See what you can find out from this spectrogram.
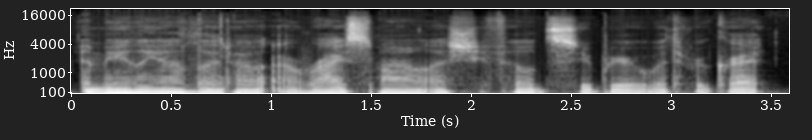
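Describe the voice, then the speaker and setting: A man reading an audiobook in a soft ASMR narration style. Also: mid-range voice, steady tone, a little fast, creaky, dry recording.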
